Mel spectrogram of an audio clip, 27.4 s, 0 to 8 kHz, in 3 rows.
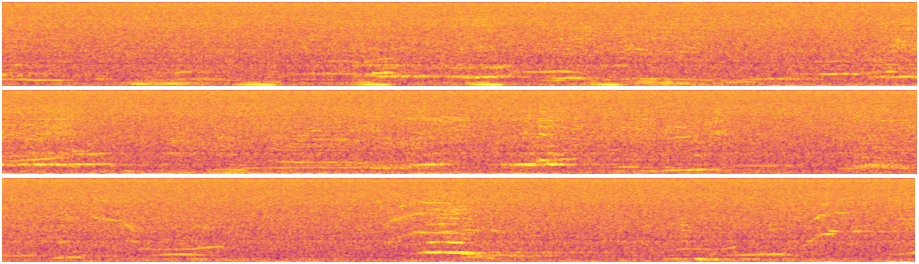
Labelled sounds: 13.5	13.8	humpback whale, 2.8 to 3.0 kHz
22.2	22.9	humpback whale, 0.96 to 3.3 kHz

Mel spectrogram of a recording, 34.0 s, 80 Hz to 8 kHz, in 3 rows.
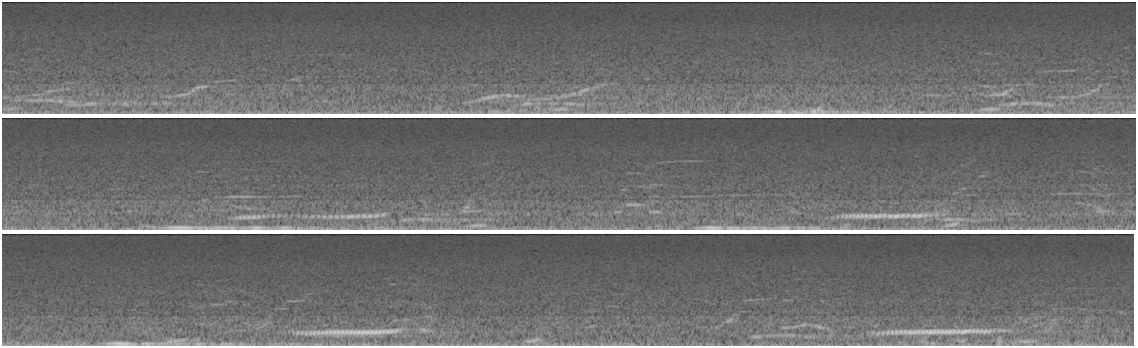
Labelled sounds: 13.5	13.9	humpback whale, 0.83 to 0.96 kHz
17.9	18.4	humpback whale, 2.5 to 2.8 kHz
21.8	22.2	humpback whale, 0.96 to 1.1 kHz
30.1	30.5	humpback whale, 1.3 to 1.7 kHz

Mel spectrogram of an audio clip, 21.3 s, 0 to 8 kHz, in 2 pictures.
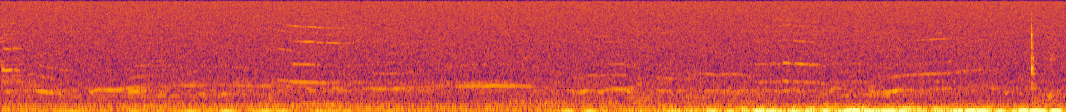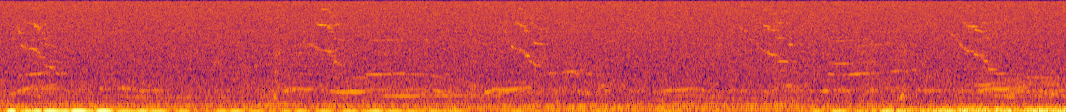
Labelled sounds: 2.9	4.0	humpback whale, 0.90 to 4.3 kHz
6.1	6.4	humpback whale, 1.2 to 1.4 kHz
7.0	7.4	humpback whale, 0.90 to 0.99 kHz
7.7	8.2	humpback whale, 1.2 to 1.5 kHz
8.8	9.5	humpback whale, 0.80 to 3.0 kHz
10.9	11.2	humpback whale, 0.90 to 1.1 kHz
13.7	14.7	humpback whale, 0.80 to 2.6 kHz
15.8	16.0	humpback whale, 1.7 to 2.4 kHz
19.1	19.4	humpback whale, 0.90 to 1.0 kHz

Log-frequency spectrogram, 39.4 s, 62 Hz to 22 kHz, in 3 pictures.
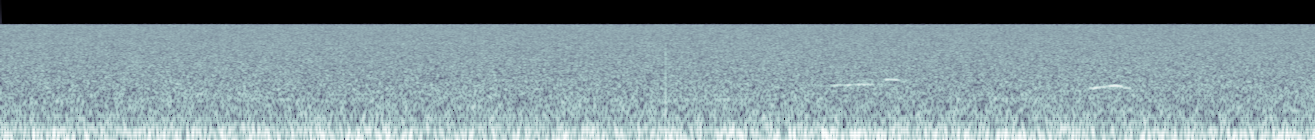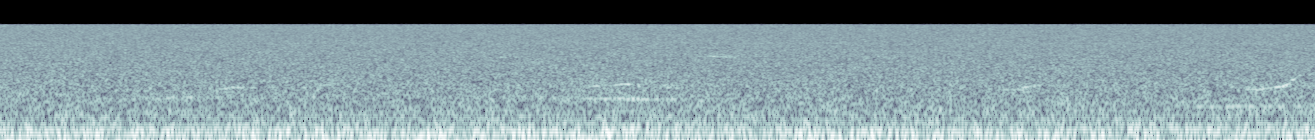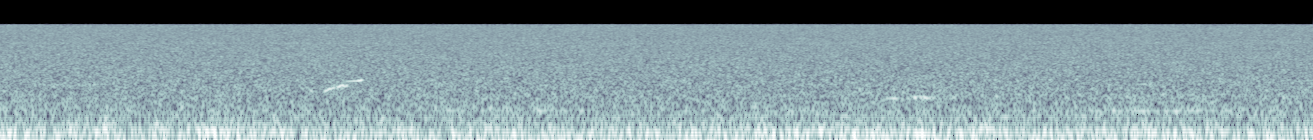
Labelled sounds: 20.2	20.5	humpback whale, 1.9 to 2.1 kHz

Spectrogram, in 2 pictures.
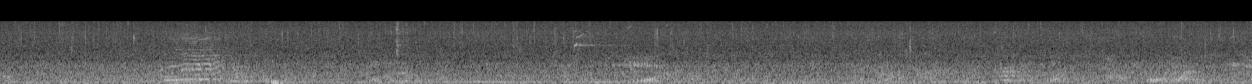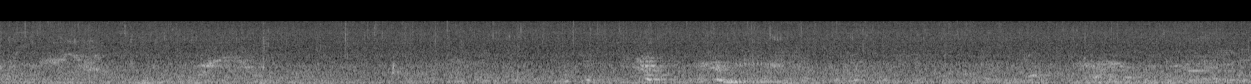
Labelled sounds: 1.7	2.3	humpback whale, 0.81 to 1.5 kHz
5.7	6.5	humpback whale, 0.81 to 2.6 kHz
12.9	13.2	humpback whale, 0.97 to 1.4 kHz
14.5	15.0	humpback whale, 0.81 to 1.4 kHz
18.8	19.2	humpback whale, 0.78 to 1.4 kHz

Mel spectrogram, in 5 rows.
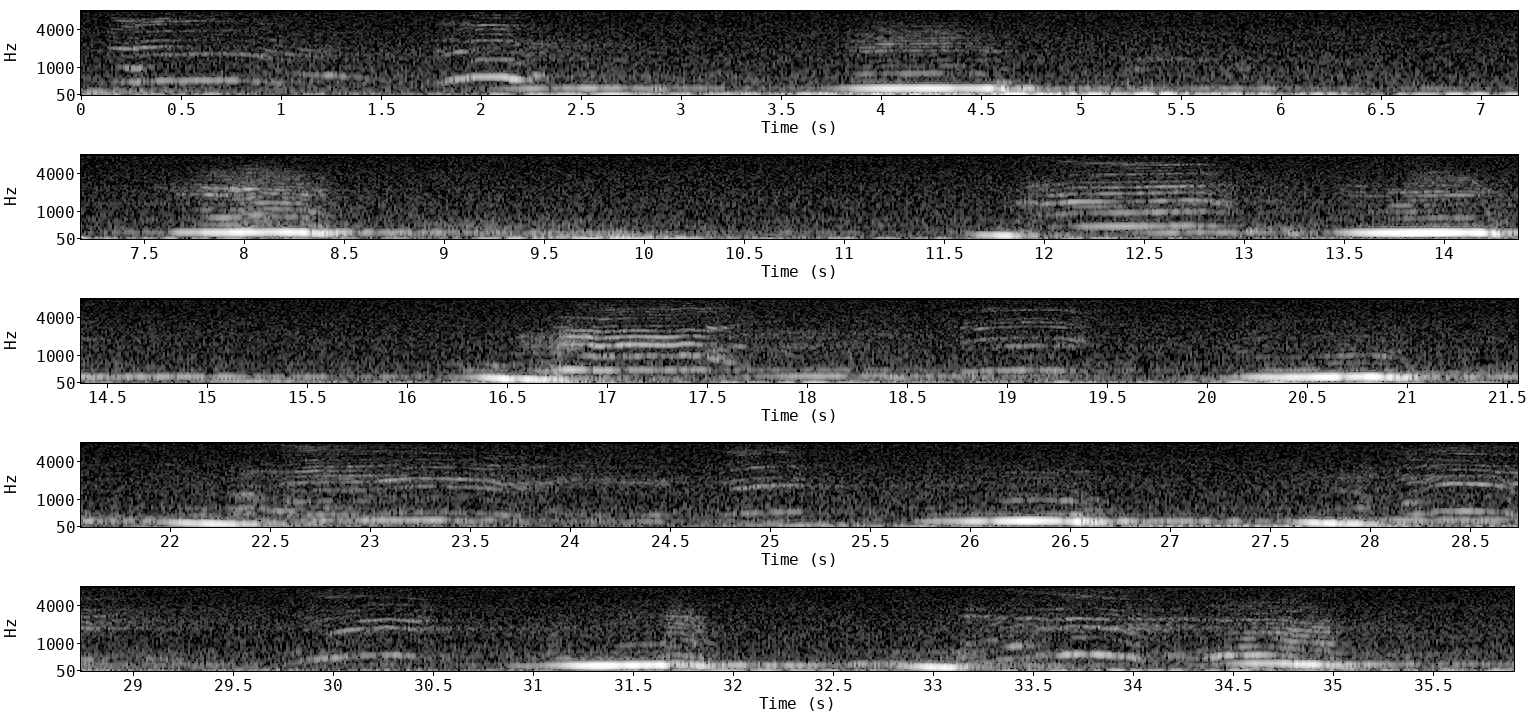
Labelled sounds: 0.1	1.1	humpback whale, 1.3 to 6.0 kHz
1.8	2.3	humpback whale, 1.1 to 2.8 kHz
2.8	4.5	humpback whale, 0.80 to 5.4 kHz
5.3	5.6	humpback whale, 1.2 to 1.4 kHz
7.6	8.3	humpback whale, 1.3 to 2.5 kHz
11.8	13.0	humpback whale, 0.86 to 6.0 kHz
13.5	14.2	humpback whale, 0.80 to 4.2 kHz
16.7	17.7	humpback whale, 0.80 to 5.7 kHz
18.7	19.4	humpback whale, 1.3 to 5.3 kHz
20.6	21.0	humpback whale, 0.90 to 1.1 kHz
22.3	24.0	humpback whale, 1.3 to 6.2 kHz
24.2	25.2	humpback whale, 1.7 to 3.4 kHz
25.8	26.6	humpback whale, 0.83 to 2.8 kHz
28.2	28.9	humpback whale, 1.5 to 6.0 kHz
29.9	30.5	humpback whale, 1.3 to 2.8 kHz
31.4	31.9	humpback whale, 0.90 to 2.8 kHz
33.4	35.0	humpback whale, 0.80 to 5.7 kHz

